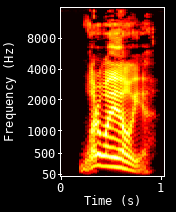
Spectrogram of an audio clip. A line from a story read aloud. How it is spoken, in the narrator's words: demanded Tom, harshly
